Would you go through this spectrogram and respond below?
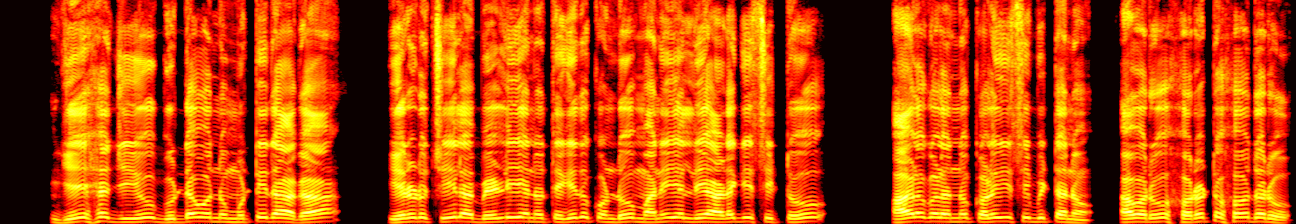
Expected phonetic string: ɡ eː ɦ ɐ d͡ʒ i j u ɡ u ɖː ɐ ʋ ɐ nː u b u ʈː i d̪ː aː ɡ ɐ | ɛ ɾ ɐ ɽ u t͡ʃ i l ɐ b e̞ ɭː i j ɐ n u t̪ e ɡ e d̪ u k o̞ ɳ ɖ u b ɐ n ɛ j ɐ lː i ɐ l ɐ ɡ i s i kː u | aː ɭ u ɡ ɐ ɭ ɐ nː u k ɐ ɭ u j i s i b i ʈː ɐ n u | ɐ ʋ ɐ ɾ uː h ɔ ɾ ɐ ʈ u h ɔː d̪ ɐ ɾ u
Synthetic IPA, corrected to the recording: ɡ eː ɦ ɐ d͡ʒ i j u ɡ u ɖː ɐ ʋ ɐ nː u m u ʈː i d̪ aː ɡ ɐ | ɛ ɾ ɐ ɽ u t͡ʃ iː l ɐ b e̞ ɭː i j ɐ nː u t̪ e ɡ e d̪ u k o̞ ɳ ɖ u m ɐ n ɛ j ɐ lː i ɐ ɽ ɐ ɡ i s i ʈː u | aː ɭ u ɡ ɐ ɭ ɐ nː u k ɐ ɭ u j i s i b i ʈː ɐ n u | ɐ ʋ ɐ ɾ u h ɔ ɾ ɐ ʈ u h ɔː d̪ ɐ ɾ u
